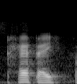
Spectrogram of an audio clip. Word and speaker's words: Pepe: Now, the one we're going to touch on, because it's been the strongest link all week, is Nicolas Pepe.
